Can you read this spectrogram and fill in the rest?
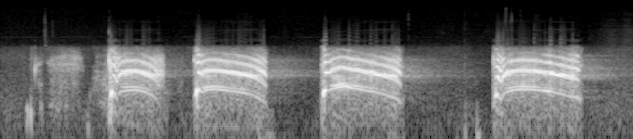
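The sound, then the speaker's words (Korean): A caller on the phone imitates a crow, giving four loud, harsh cawing calls in a steady rhythm, each about half a second long, with brief pauses between them and no talking. “까마귀 성대모사였습니다.”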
